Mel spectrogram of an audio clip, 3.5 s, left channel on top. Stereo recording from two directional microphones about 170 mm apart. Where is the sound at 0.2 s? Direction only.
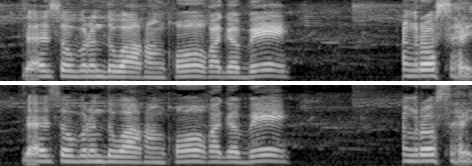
15° right (ahead or behind).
